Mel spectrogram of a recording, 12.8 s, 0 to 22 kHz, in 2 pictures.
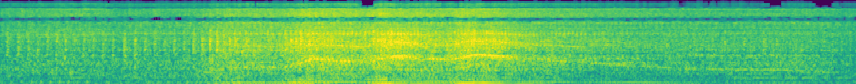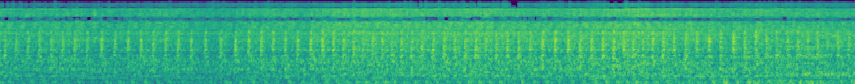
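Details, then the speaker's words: Bike engine, 125 cc, 11,000 km, after repair with a piston that is not loose, rings checked OK and new parts fitted: brief rev, then a steady even idle with no sharp piston slap over the exhaust beat; the earlier piston noise is gone. "तो really में gas आपको बता दें की पहले जैसा स्वर्ण था जितना ज्यादा साउंड कर रहा था वह अब बिल्कुल भी नहीं रहा"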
